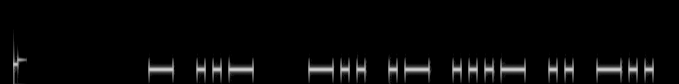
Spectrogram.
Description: Morse code, heard as a keyed tone, about 15 wpm, 700 Hz. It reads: TU DAVID
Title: K1USN SST QSO Practice - 15wpm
